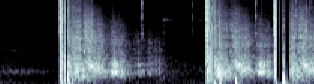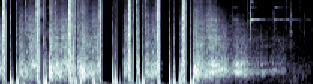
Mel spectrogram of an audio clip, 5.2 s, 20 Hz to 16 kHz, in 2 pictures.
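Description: Loud, sharp pistol shots from a 1911 Commander carry handgun at a range, a single report followed by a rapid string of closely spaced shots with brief pauses, close and dry.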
